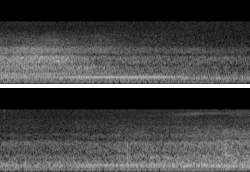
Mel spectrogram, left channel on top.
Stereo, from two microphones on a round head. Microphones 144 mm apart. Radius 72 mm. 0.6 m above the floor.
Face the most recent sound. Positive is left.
No sound to turn to.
